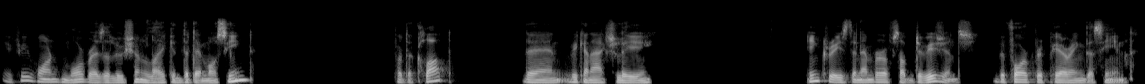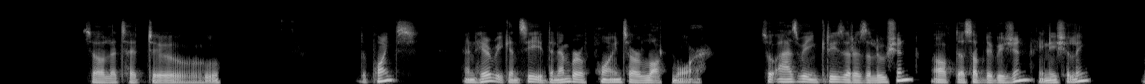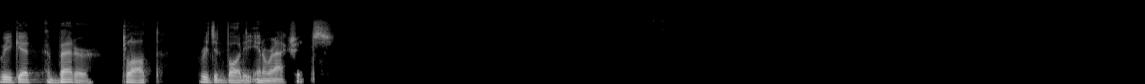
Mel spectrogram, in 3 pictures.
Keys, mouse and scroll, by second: 1.3 click, 7.4-8.6 drag, 14.2 click, 27.4-28.0 shift+middle drag, 29.2 shift+click.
